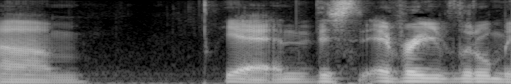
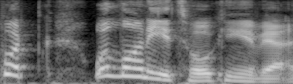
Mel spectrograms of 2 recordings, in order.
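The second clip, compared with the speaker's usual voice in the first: mock disbelief; 7 semitones higher, 6 dB louder than usual. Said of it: "I'm like".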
